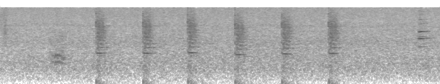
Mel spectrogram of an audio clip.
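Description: A pickaxe strikes rock in quick, repeated blows.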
